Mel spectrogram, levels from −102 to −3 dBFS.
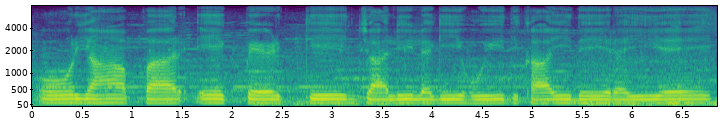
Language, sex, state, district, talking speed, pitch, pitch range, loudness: Hindi, male, Rajasthan, Jaipur, 115 wpm, 110 Hz, 105-110 Hz, -16 LUFS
